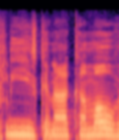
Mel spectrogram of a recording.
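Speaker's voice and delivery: put-on crying, tearful begging voice. Retelling how women plead with a man: imitating crying begging. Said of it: "women will be crying, begging him, like".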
